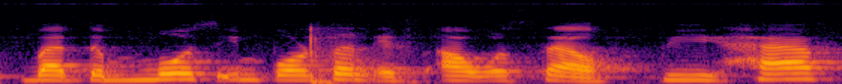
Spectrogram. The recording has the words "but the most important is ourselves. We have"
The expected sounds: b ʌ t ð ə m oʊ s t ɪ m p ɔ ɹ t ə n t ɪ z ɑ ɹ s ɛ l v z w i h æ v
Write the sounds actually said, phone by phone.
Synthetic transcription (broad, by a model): b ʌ t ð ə m oʊ s t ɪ m p ɔ ɹ t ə n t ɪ s ɑ w s ɛ l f w i h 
